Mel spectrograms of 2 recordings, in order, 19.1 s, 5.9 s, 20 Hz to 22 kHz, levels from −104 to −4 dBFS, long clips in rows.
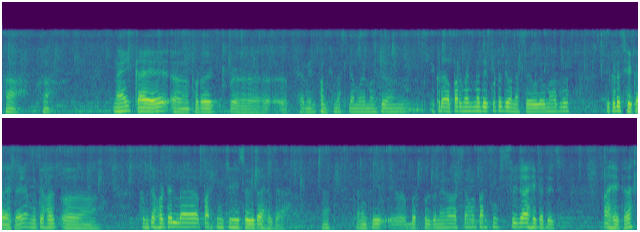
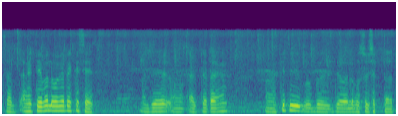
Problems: constant background noise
